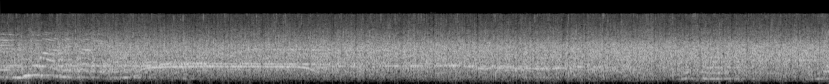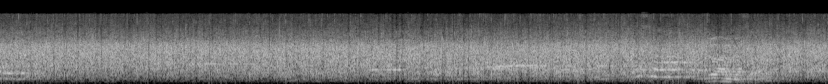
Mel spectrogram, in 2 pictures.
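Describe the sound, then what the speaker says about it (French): Sustained applause from a film premiere audience, broad and steady for the whole stretch, with a few voices talking faintly beneath the clapping. "Est-ce qu'on peut l'applaudir s'il vous plaît?"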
